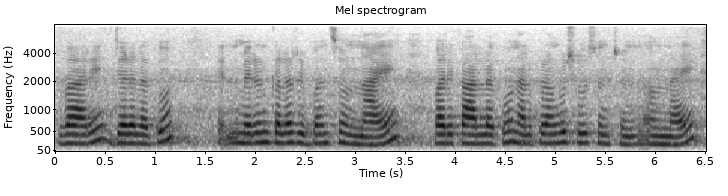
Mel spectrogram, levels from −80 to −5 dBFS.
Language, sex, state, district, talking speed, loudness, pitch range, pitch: Telugu, female, Telangana, Mahabubabad, 120 wpm, -17 LUFS, 205-235 Hz, 215 Hz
